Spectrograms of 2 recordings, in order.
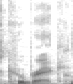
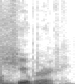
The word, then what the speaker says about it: Kubrick: Is that how you say it? I thought it was Kubrick. – Stanley Kubrick? – I go Kubrick. Like Cool Whip. – Yeah, Cool Whip, yes. Rick.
